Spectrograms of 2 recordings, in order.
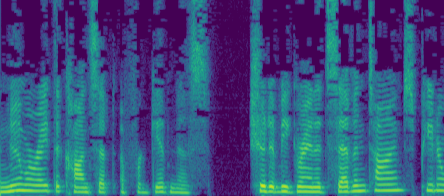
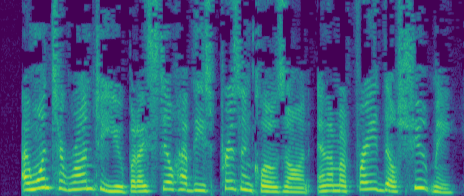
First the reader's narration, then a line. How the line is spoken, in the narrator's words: shouted, only half-joking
